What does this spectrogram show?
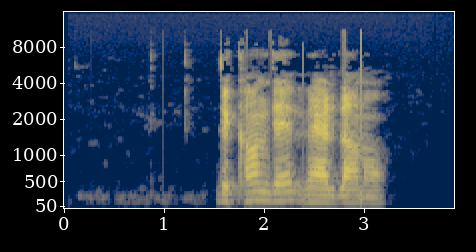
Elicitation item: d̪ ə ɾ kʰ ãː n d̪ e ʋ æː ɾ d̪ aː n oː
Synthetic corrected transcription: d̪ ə kʰ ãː n d̪ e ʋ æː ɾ d̪ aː n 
